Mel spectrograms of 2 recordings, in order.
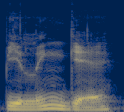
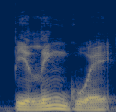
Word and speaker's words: bilingüe: But yeah, you will put the two dots over the U here to show that the U isn't silent. It's not bilingue or pinguino, it's bilingue and pinguino.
